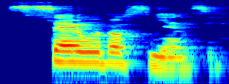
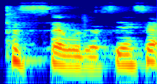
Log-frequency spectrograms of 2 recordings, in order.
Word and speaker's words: pseudociencia: pero la P no, pseudo, pero la P no se no se pronuncia, entonces es pseudociencia. Como en psicología, psicología. Ajá, psicología, aquí es pseudociencia, es pseudociencia.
